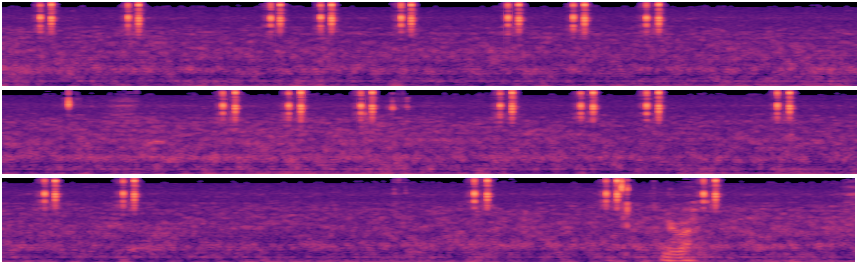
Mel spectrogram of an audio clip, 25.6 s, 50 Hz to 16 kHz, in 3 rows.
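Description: Computer mouse clicks sound in short, sharp, evenly spaced bursts over a steady background hum while someone talks, installing drivers to remove the pattern lock on a Vivo Y15 phone.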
